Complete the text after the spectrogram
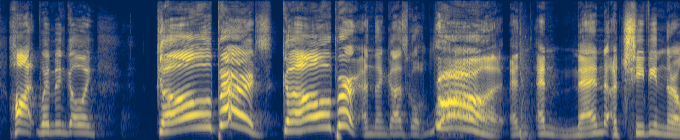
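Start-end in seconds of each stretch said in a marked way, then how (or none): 1.5-3.6 loud, high fan cheer; cheering shout. Retold or imitated. Women in the stands cheering their team, loud and high. 4.3-5.0 loud, high roar. Retold or imitated. Men celebrating the win, a loud high roar. Guys roaring at the Super Bowl.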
